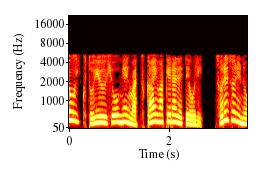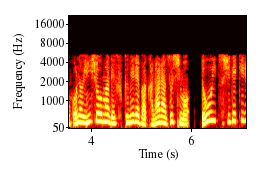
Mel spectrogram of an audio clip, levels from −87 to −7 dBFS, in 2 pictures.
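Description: No technical faults can be heard anywhere in the audio. Nothing in the sound breaks, drops out or distorts at any point.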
